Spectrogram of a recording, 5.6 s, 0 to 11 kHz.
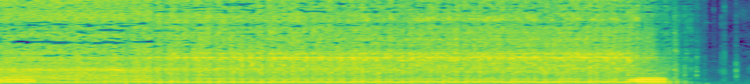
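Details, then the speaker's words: Stihl MS 230/250 chainsaw, first start with choke. It screams at high revs, surges and dies within seconds as if running out of fuel. Suspected carburetor problem or air leak; the L screw was later opened one turn for more fuel. "Ewidentnie ma mało paliwa gaśnie lub napracowanie problem z gazikiem lub z nieszczelnością"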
